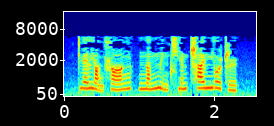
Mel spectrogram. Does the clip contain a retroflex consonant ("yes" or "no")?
yes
